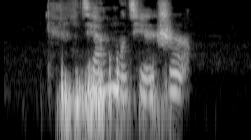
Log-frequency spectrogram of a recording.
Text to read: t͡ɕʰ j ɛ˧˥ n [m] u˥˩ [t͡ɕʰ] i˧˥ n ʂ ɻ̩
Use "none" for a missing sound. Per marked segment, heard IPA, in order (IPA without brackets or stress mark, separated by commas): m, t͡ɕʰ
